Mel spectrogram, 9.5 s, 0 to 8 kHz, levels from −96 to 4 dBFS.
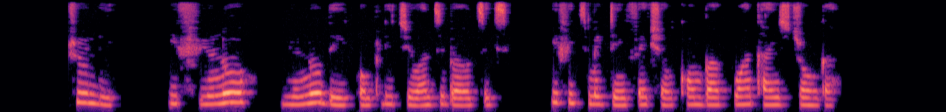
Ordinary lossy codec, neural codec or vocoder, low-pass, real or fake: none; none; 7.2 kHz; real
